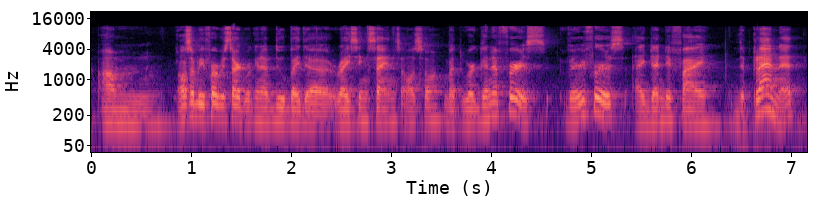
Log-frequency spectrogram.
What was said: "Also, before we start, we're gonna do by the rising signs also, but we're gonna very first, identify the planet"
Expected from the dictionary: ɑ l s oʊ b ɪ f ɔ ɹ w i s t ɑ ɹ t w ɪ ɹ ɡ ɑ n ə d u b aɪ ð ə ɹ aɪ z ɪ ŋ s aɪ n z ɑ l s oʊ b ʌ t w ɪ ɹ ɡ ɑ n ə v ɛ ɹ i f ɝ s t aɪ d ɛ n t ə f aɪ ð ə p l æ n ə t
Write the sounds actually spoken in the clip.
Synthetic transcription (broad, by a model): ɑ l s oʊ b ɪ f ɔ ɹ w i s t ɑ ɹ t w ɪ ɹ ɡ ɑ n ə d u b aɪ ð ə ɹ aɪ s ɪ ŋ s aɪ n s ɑ l s oʊ b ʌ t w ɪ ɹ ɡ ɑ n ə v ɛ ɹ i f ɝ s t aɪ d ɛ n t ə f aɪ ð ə p l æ n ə t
